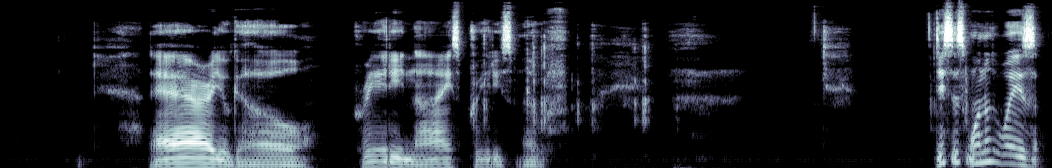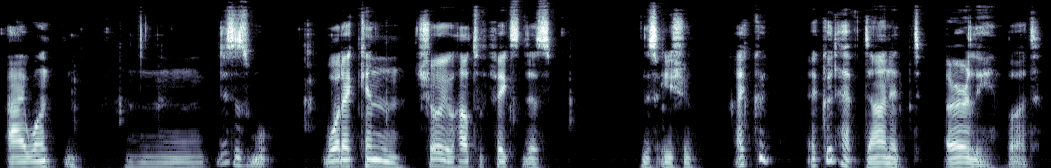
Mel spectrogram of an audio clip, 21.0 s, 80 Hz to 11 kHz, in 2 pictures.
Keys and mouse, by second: 5.4 alt+a, 5.8 ctrl+Tab, 6.4 alt+a, 7.0-7.4 ctrl+shift+middle drag, 7.4 ctrl+shift+right click, 7.6 ctrl+shift+middle click, 7.8-8.7 ctrl+shift+right drag, 8.7 ctrl+shift+middle click, 8.8 ctrl+shift+right click, 8.9 ctrl+shift+middle click, 8.9 ctrl+shift+right click, 9.9 ctrl+alt+right click, 11.4 ctrl+alt+right drag, 12.3-12.8 ctrl+shift+right drag, 12.8-13.6 ctrl+shift+middle drag, 14.0 ctrl+alt+middle drag, 15.8-16.2 ctrl+alt+right drag, 17.9 KP_3, 18.9-19.5 ctrl+alt+right drag.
